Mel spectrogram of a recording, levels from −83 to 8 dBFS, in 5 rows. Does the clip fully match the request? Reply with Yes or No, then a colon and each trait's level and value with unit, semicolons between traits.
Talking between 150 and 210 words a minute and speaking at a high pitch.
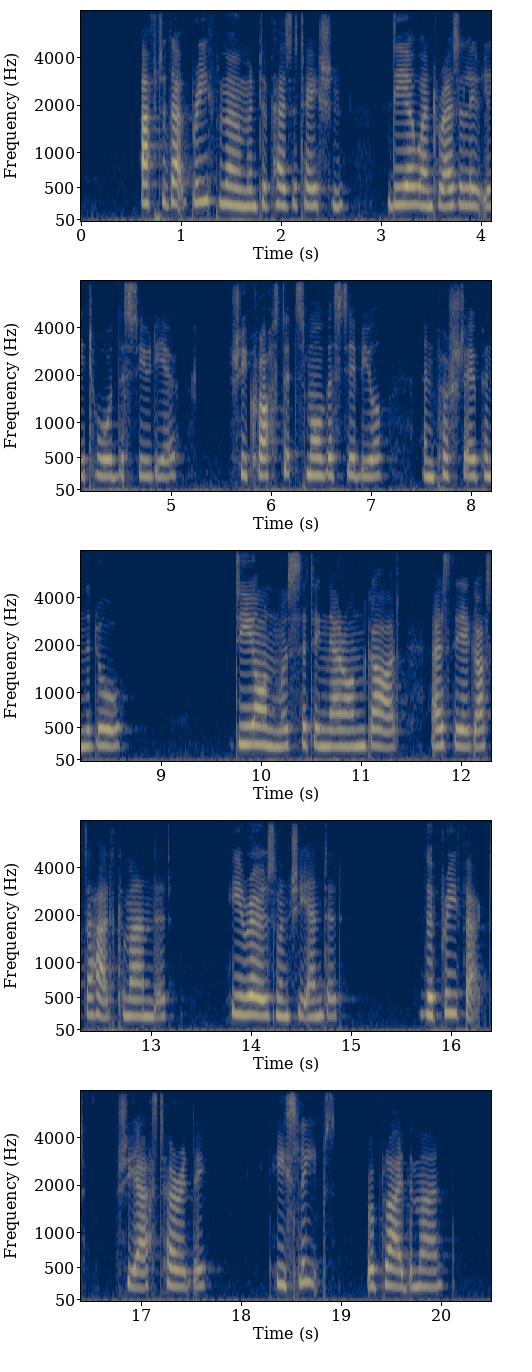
No: average, 140 wpm; high, 245 Hz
